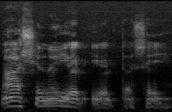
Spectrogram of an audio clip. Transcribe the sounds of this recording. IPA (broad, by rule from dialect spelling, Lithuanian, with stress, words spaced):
ˈmɑːʃʲɪnɐ ɪr ɪr tɐˈsɐɪ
